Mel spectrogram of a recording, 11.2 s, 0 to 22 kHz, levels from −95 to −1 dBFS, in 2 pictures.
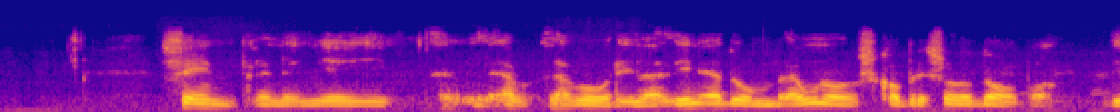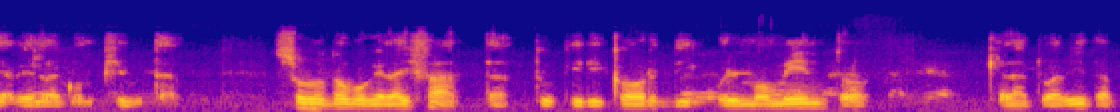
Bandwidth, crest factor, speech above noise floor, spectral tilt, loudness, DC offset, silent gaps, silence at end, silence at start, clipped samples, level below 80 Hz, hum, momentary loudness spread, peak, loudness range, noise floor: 8 kHz; 18 dB; 31 dB; -6 dB/octave; -20 LUFS; under 0.1%; none; 0.05 s; 0.8 s; under 0.1%; -64 dBFS; none; 13 LU; -2 dBFS; 3 LU; -50 dBFS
